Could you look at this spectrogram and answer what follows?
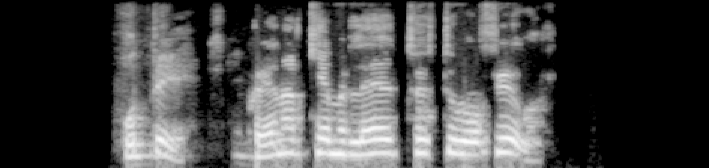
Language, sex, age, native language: Icelandic, male, 50-59, Icelandic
